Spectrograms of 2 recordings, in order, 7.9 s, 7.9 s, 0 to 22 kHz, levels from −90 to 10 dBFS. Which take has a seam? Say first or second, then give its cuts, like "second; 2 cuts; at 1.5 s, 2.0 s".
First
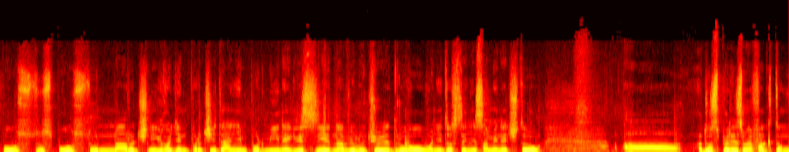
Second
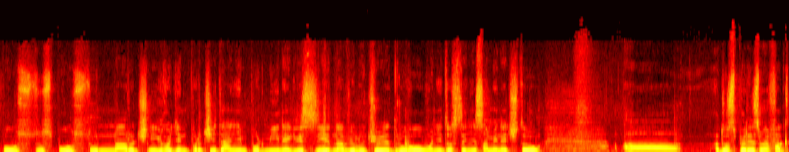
first; 1 cut; at 6.9 s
